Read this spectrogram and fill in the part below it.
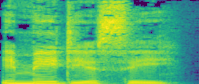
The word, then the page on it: immediacy: British English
